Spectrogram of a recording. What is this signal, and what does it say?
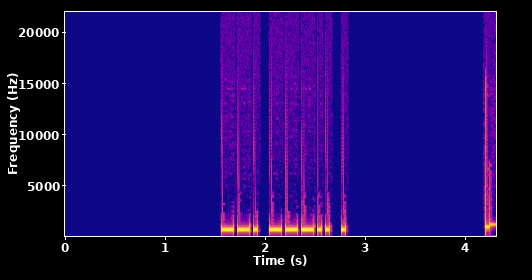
Morse code, heard as a keyed tone, about 27 wpm, 700 Hz. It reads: G8E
